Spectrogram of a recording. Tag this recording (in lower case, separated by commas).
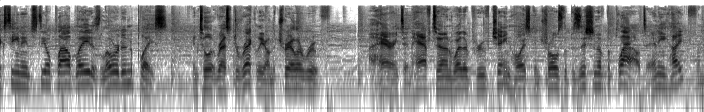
music, speech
